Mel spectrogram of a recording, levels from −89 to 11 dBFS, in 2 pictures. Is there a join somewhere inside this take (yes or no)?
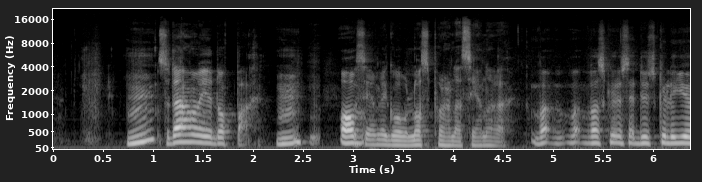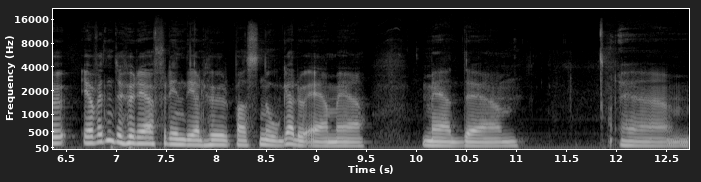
yes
